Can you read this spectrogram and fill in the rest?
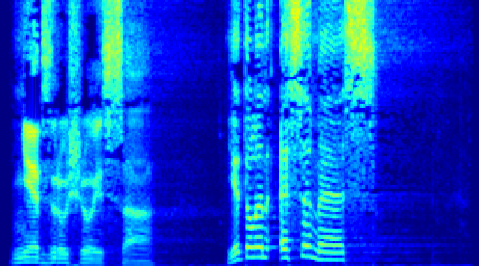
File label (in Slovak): sms hlásky cz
